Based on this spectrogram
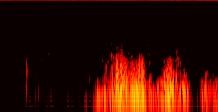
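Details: Kakapo (Strigops habroptilus) giving low, harsh, rasping calls in three or four rough bursts of about half a second each, grinding and throaty, after a quiet opening with a faint click.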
